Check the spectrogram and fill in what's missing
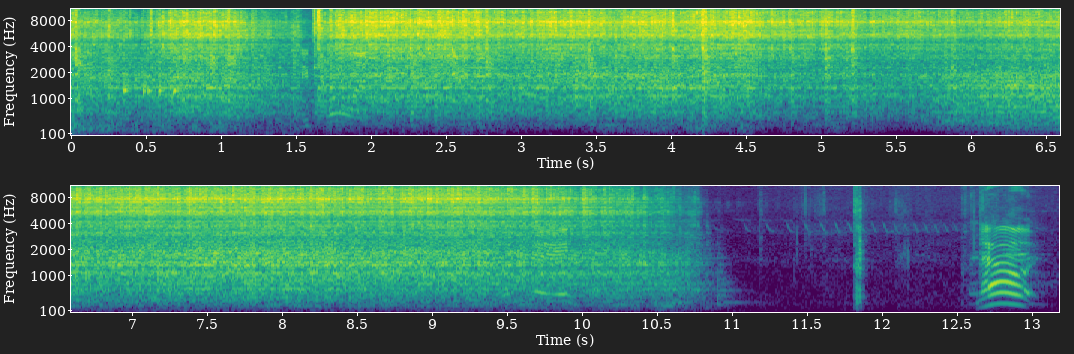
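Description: A Warn winch cable is pulled out with the clutch engaged, making a loud, continuous mechanical ratcheting close by for about ten seconds before it stops abruptly. A few brief squeaky sounds follow in the quiet.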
